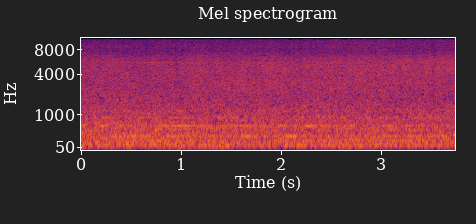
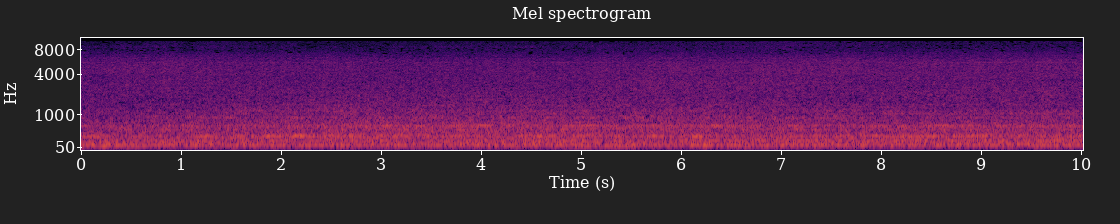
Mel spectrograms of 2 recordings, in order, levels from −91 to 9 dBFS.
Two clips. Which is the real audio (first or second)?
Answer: first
